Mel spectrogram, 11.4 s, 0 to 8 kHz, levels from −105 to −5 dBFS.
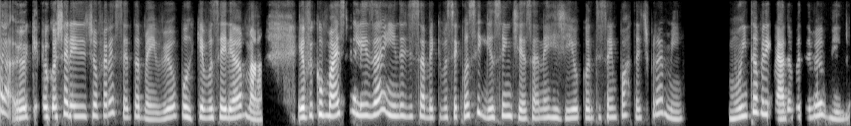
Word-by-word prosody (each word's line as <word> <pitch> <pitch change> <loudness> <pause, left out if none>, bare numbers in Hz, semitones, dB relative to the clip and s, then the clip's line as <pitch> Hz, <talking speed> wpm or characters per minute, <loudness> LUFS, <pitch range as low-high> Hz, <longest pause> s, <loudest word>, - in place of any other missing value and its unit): a 315 - 0
eu 215 +3 +4
q - - -8
eu 230 - +4
gostaria 245 +4 +3
de 240 0 -1
te 240 - -2
oferecer, 255 -2 -2
também, 185 -9 -3
viu, 200 +8 0
porque 230 -2 +1
você 210 +2 +1
iria 210 +2 +5
amar. 180 -11 +2 0.5
Eu 220 - +7
fico 265 +4 +1
mais 260 +2 +5
feliz, 265 -7 +1
ainda, 280 -6 +2
de 235 0 -7
saber 235 -3 -1
que 215 - -19
você 220 +1 -3
conseguiu 245 -2 -1
sentir 250 -1 -1
essa 190 +3 -3
energia 200 -1 -3
e 205 - +3
o - - -2
quanto 205 +1 -5
isso 215 - -12
é - - -1
importante 220 -2 -6
pra 295 +4 -4
mim. 190 - -6 0.6
Muito 225 - +1
obrigada 205 - +2
por 225 +2 -5
ter 210 - -9
me 250 +4 +2
ouvido. 190 -10 -6
225 Hz, 215 wpm, -20 LUFS, 205-255 Hz, 0.6 s, Eu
